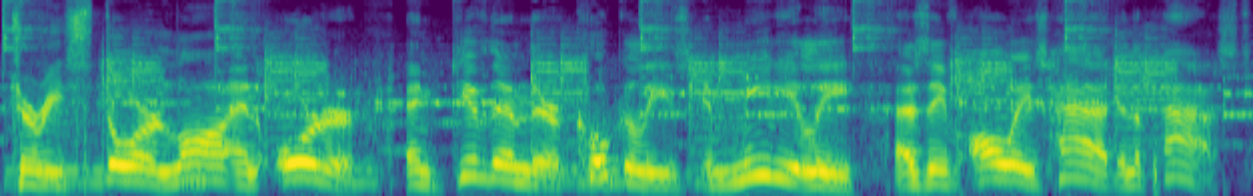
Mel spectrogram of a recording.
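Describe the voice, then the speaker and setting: A fairly slow pace over music in the background. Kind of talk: bedtime story narration.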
